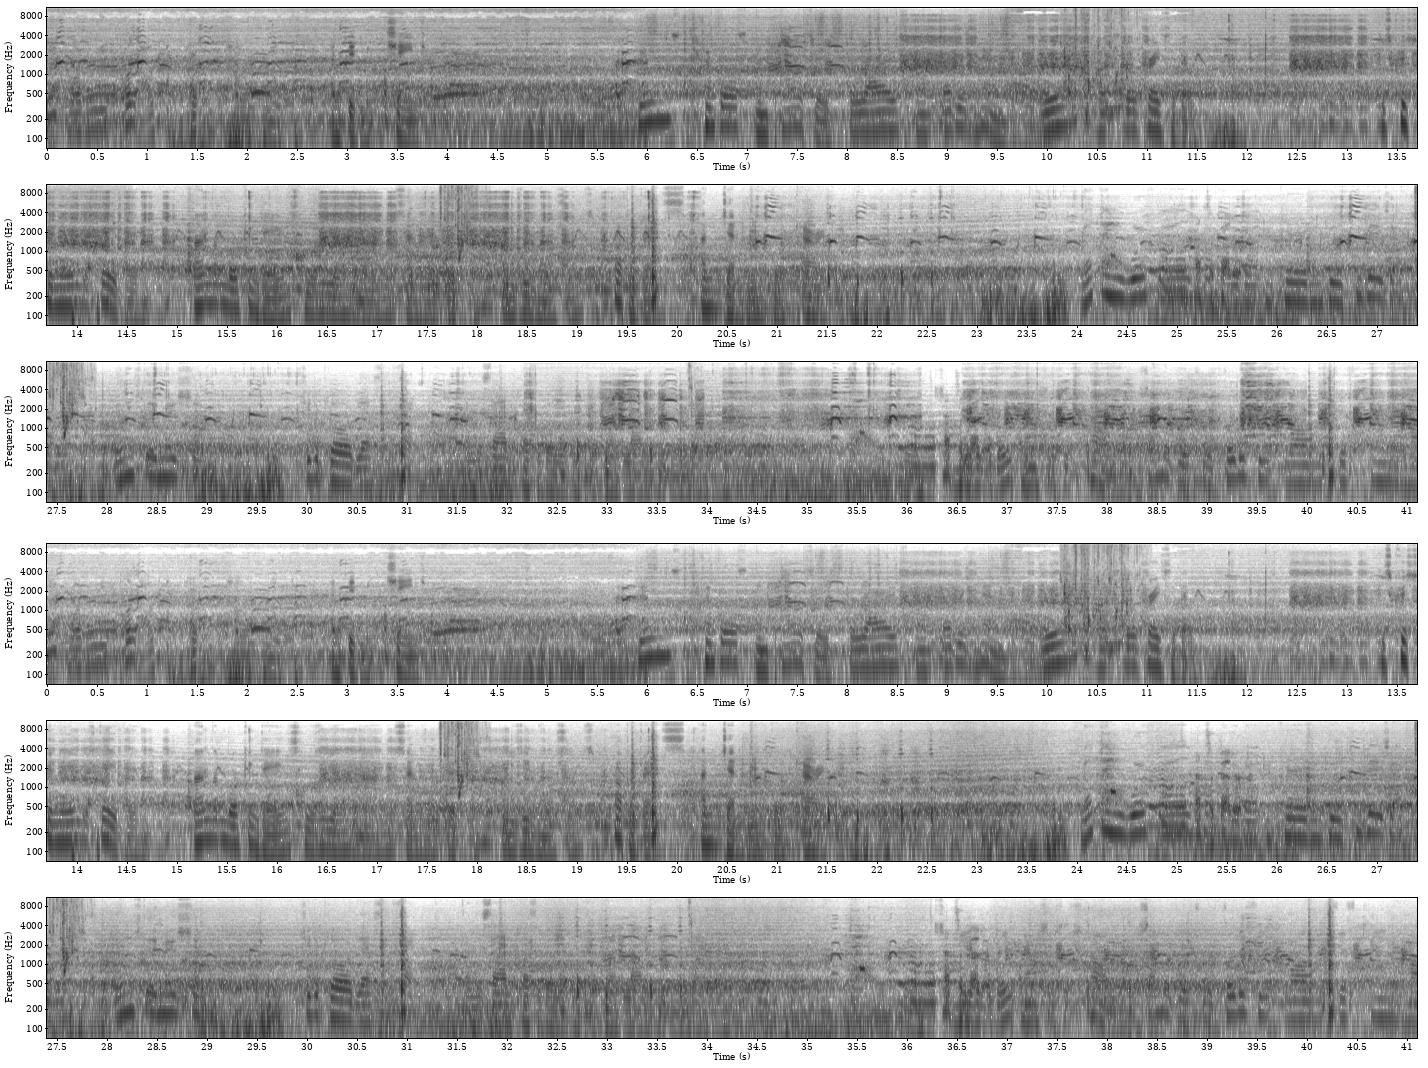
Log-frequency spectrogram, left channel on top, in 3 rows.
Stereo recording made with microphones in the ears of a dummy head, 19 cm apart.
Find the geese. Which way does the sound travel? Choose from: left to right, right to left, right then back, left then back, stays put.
stays put.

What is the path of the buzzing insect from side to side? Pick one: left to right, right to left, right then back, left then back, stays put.
left to right.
